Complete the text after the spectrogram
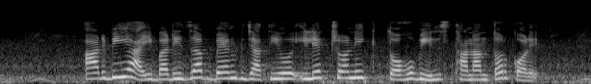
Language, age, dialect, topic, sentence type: Bengali, 41-45, Standard Colloquial, banking, statement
